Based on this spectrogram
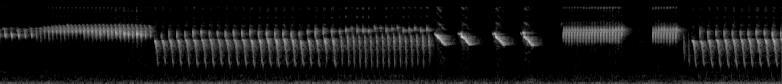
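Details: Canary in professional-style song: a high steady trill, then a lower rapid buzzy roll, a few sharp downslurred chips, and more fast trills.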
